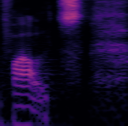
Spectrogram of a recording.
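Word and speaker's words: Waltz: un actorazo christoph baltz es que con w Pero cómo sale más se pronuncian Falls Bueno pues este hombre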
